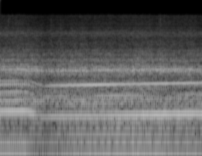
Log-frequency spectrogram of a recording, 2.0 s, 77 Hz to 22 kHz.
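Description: A Corvette C7 Z06 race car engine roars loudly and steadily from inside the cabin on a racing track, with a brief pitch drop near the start as it shifts up, then holds a sustained drone.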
